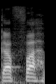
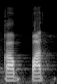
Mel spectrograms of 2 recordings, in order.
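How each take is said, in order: First: It ends with a soft h sound. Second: It ends with a t sound. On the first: The speaker calls it right. "tapi kafah begitu" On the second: The speaker calls it wrong. "jangan dibaca kapat"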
